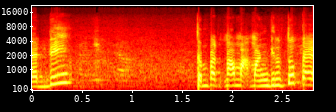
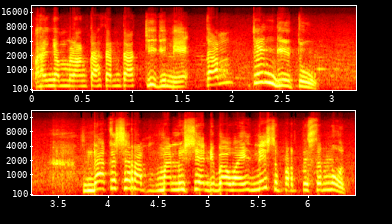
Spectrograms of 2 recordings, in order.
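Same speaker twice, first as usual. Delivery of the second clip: ordinary talk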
